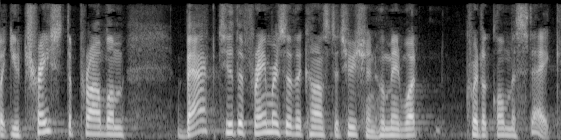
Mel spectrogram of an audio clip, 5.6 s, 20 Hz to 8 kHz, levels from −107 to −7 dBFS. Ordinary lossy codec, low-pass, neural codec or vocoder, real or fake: MP3, 48 kbps; 7.2 kHz; none; real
